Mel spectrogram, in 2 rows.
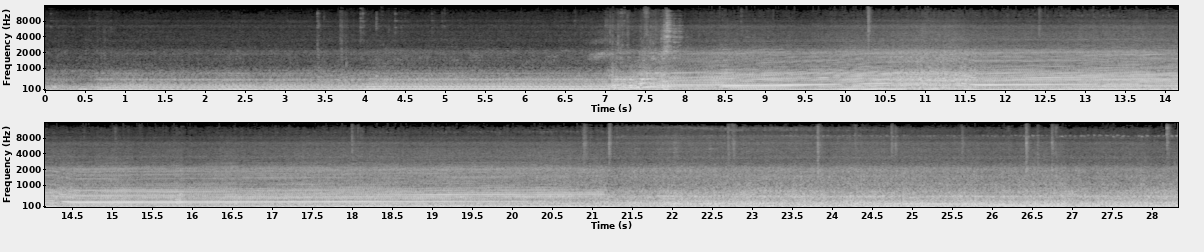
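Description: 1972 Chevrolet Chevelle's engine heard from inside the cabin. It idles at the drag-strip start line, brought up in revs about four seconds in. About seven seconds in it launches at full throttle, revs climbing and dropping through several upshifts, then runs steadily at speed. It is eased off about two-thirds of the way through and runs on at lower revs.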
